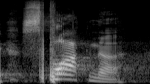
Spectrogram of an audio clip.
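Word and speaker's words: splanchna: Everybody say splachna. Yeah, it's kind of a fun one. You got to, if you don't get a little spit coming out, you didn't say it right.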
